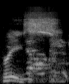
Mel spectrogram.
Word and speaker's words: Brees: I think it's pronounced Brees.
